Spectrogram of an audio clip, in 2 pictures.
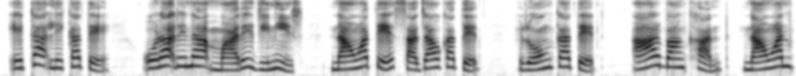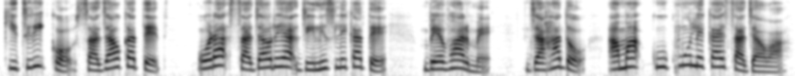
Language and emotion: Santali, neutral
